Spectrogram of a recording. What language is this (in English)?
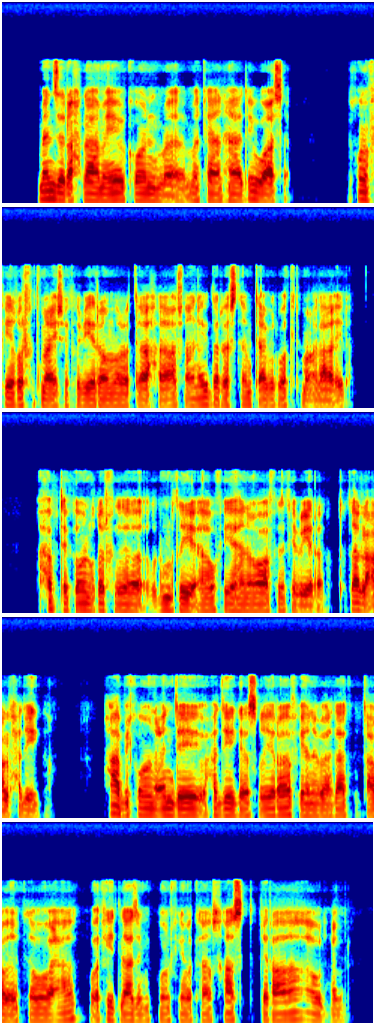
Gulf Arabic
